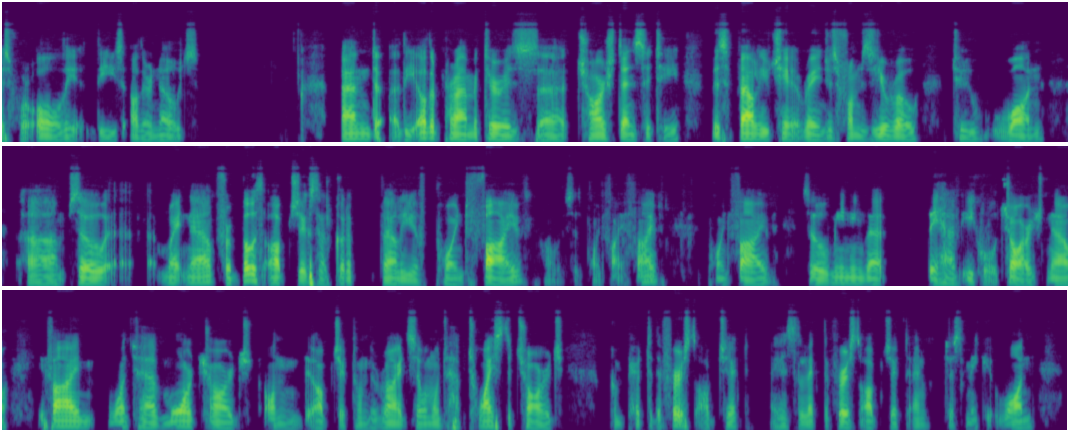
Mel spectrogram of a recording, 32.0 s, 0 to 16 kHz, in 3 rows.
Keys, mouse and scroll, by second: 1.7-2.6 shift+middle drag, 1.7-3.0 scroll down 1, 2.3 click, 2.7 Tab, 4.8 click, 6.2-10.9 middle drag, 11.8 shift+middle click, 12.8 middle click, 13.0-16.6 drag, 13.6 l, 16.6 middle click, 18.2 click, 18.5 l, 19.5 l, 20.0 click, 30.0 click.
